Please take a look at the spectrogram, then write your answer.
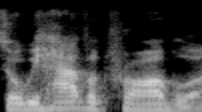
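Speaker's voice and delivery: slow, super condescending, patronising tone. Retelling what a tournament organizer said: imitating a condescending tone. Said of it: "He says it, like, super condescendingly".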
